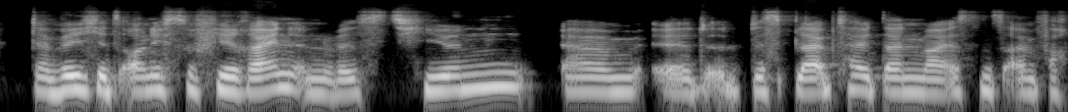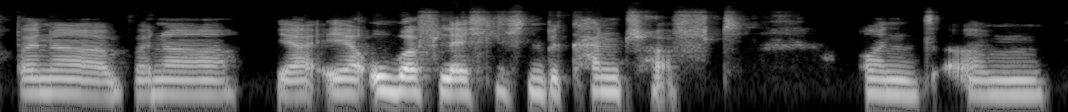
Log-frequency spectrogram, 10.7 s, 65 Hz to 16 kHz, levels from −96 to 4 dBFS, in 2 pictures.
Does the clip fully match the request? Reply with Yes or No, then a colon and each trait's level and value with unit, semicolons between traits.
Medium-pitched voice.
Yes: medium, 170 Hz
